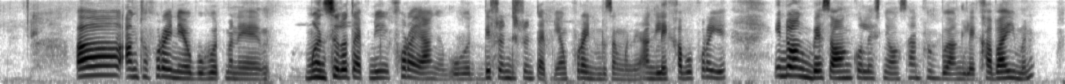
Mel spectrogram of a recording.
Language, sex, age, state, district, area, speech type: Bodo, female, 18-30, Assam, Udalguri, urban, spontaneous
